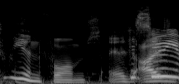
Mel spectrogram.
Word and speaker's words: Hisuian: Hisuian forms. I'm still going to say that is how you pronounce it.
